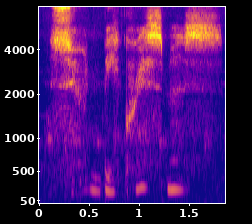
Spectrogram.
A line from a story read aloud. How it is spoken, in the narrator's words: he whispered in her ear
